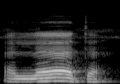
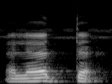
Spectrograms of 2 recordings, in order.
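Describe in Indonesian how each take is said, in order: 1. Bunyi t-nya ditahan dan ganda. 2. Bunyi t-nya ditahan dan ganda.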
